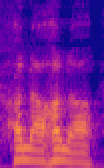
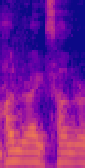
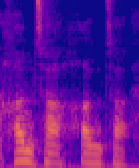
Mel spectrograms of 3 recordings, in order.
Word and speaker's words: Hunter x Hunter: This is a Hunter x Hunter written on paper, but it's actually pronounced Hunter Hunter. I got butchered by saying... Yeah, Yoshimitsu came after him. I said Hunter x Hunter a few times, and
